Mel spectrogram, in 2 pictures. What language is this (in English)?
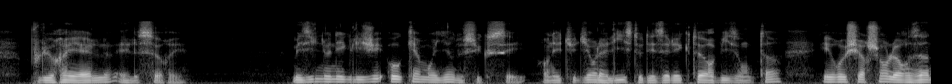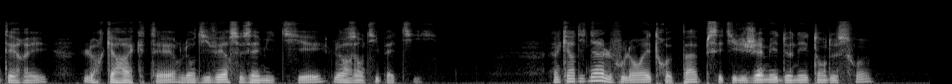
French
